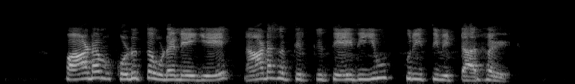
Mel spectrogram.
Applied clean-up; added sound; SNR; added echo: none; none; none; none.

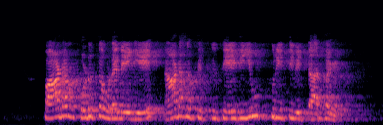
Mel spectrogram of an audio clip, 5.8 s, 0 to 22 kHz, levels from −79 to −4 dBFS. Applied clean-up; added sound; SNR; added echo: none; none; none; reverberation time 1.2 s.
